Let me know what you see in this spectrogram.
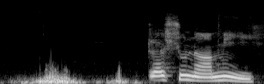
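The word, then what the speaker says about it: tsunami: इसके बाद आता है सुनामी, जिसको कहते हैं त्सुनामी। सुनामी एक जापानी शब्द है। त्सुनामी उच्चारण सुनामी, जिसका मूल शब्द है बंदरगाह की लंबी लहर।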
